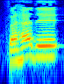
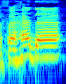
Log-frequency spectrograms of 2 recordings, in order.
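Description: First: فهدى ending tilted toward e; with taqlil. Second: فهدى ending on open a; with fatha. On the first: Teacher showing callers how to stop on فهدى with taqlil. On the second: Teacher showing callers how to stop on فهدى with fatha. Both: Shown as a demonstration. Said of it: "عايز الناس تقف عليها".

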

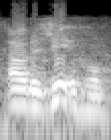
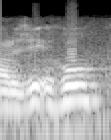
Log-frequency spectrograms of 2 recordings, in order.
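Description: First: "أرجئه" with a glottal stop and short final u; hamza, short damma. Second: "أرجئه" with a glottal stop and long final uu; hamza, damma with silah. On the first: Teacher demonstrating Abu Amr's reading, "أرجئه" with short unlinked u. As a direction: say "أرجئه" as arji'hu. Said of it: "مع ضم الهاء". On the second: Teacher demonstrating Ibn Kathir's reading, "أرجئه" ending in long u. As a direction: say "أرجئه" as arji'huu. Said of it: "بالهمزة مع ضم الهاء مع الصلة". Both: Shown as a demonstration.

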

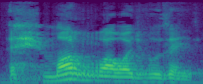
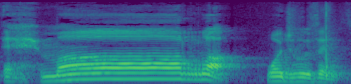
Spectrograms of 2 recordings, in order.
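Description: First: احمر with a short a and firmly doubled ra, slowish; no long vowel in احمر, just the double r; without alif. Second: احمر said as ihmaaarra, the aa held very long; with alif, hugely stretched. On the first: Teacher shows increased redness, short a and doubled ra in احمر. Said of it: "بدون ألف". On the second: Teacher shows Zayd's extreme blush, very long held aa in احمر. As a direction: draw out the maa in احمر to show extreme intensity. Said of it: "بالألف، فتقول". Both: Shown as a demonstration.

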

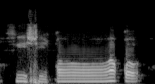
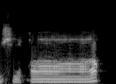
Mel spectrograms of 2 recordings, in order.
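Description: First: "شقاق" recited slowly, final qaf lightly bounced, not doubled; qalqalah tanpa tasydid. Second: "شقاق" with the final qaf doubled before its bounce; mistaken doubled qaf. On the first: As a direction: end "شقاق" on a single echoed qaf. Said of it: "ننتبه ألا نشدد القاف". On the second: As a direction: press and hold the last qaf of "شقاق", then echo it. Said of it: "يشددون قبل القلقلة". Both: Shown as a demonstration.

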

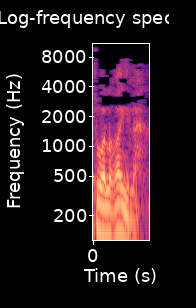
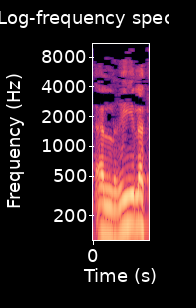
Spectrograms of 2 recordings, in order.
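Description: First: والغيلة said "wal-ghayla", ay after gh; والغيلة with fatha, as wal-ghayla; fatha on the ghayn. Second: الغيلة said "al-gheelatu", long ee after gh; الغيلة with kasra, as al-ghīlatu; kasra on the ghayn. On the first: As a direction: give والغيلة an ay diphthong. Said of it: "بفتح الغين". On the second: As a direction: give الغيلة an ee vowel. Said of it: "الغيلة هنا بكسر الغين". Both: Shown as a demonstration.

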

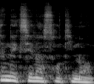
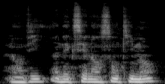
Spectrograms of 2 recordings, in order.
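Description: First: Said in the usual way. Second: Mildly astonished echoed question; a touch of stunned disbelief, ending on a rise; stupefied exclamation. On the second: A narrator's reading. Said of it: "s'écria Frédéric ... avec stupeur".

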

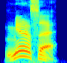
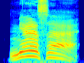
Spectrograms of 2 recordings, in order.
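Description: First: Loud, high roared answer; roaring yell. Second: Chanted, loud, high frenzied crowd roar; chanted, bellow it like an ecstatic crowd. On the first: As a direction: roar it at the crowd. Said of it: "заорал я". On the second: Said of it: "завопила исступлённо публика". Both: Acted.

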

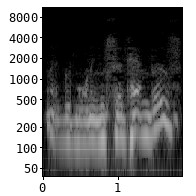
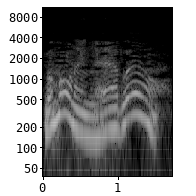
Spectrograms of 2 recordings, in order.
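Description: First: Lightly voiced polite bank manager; restrained, respectful reply; deferential manager. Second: High, drawn-out officer's greeting; plummy colonel sailing in; hearty colonel. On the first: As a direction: return the greeting politely, lifting at the end. Manager answers the Colonel. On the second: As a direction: hail the bank manager in a high hoot. Colonel greets manager on marching in. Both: A narrator's reading.

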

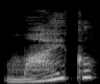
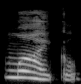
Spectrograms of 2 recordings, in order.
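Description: First: Astonished rising question; gasped. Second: High voice with falling tone on Майкл; gently name him, pitched high; soft. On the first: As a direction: gasp the name, sliding upward in disbelief. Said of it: "ахнула мисс Петтигрю". (ахнув, с изумлённым вопросом) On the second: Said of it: "мягко сказала мисс Лафос". (мягко, высоко, с нисходящей интонацией) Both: A narrator's reading.

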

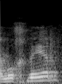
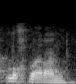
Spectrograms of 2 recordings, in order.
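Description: First: مخبر said mukhbir, ending in -bir; active participle vowel. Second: مخبرا said mukhbaran, with a after the b; passive participle vowel. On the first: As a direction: say مخبر with kasra on the ba. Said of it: "أو اسم فاعل". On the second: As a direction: say مخبرا with fatha on the ba. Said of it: "يعني إما اسم مفعول". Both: Shown as a demonstration.

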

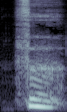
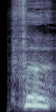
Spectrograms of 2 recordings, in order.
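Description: First: High shouted order; infantry officer repeating the order, shouted; repeated command. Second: Sharp, very high, loud order; captain ordering the marines to fire, shouted; shouted command. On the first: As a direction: echo the order to fire. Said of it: "répéta l'officier d'infanterie". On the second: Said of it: "commanda le capitaine". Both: A narrator's reading.

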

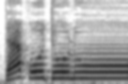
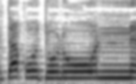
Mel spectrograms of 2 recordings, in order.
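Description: First: تقتلون ending on a gently stilled nun, no ringing; correct, gentle nun stop; soft stop on the nun. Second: تقتلون with the final nun pressed and buzzed as if bounced; deliberately wrong: ring out the nun of تقتلون; faulty tajweed nun twang. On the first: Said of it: "وتقف عليها بالسكون بتلطف". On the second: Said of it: "كأنك تقلقلها". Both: Shown as a demonstration.

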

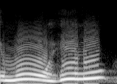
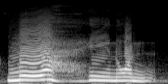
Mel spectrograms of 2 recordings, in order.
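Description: First: موهن slowly as muuhinu, higher; no doubling in موهن. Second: موهن very slowly as muwahhinun; doubled h in موهن. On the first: Teacher recapping the second reading, undoubled slow موهن. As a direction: stretch the long u of موهن, single h. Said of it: "يعني بدون تشديد". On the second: Teacher recapping the first reading, stretched doubled h in موهن. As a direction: draw out the shadda and final -un of موهن. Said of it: "بالتشديد". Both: Shown as a demonstration.

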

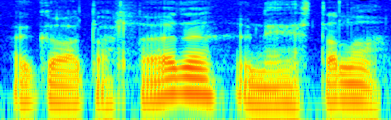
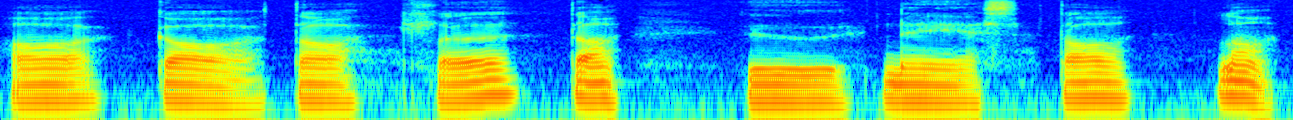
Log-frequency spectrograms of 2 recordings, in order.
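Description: First: Said in the usual way. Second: "A ga da lle da u nes da la" drawn out slowly, each syllable separate; slow Cherokee pronunciation. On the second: Shown as a demonstration. Teacher sounding out the Cherokee word for ice cream slowly. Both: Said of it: "And together".

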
